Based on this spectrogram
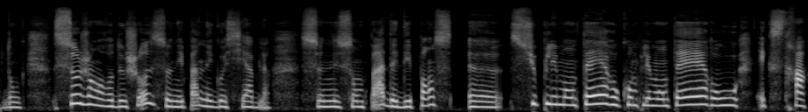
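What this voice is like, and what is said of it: Russian accent in French. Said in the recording (French): “Vous l'avez peut-être compris à son accent, ... est russe.”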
